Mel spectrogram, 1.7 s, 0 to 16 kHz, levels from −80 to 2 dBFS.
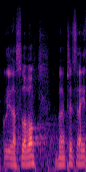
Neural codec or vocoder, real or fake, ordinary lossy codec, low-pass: codec, 44.1 kHz, 2.6 kbps, SNAC; fake; AAC, 64 kbps; 14.4 kHz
